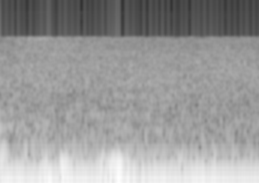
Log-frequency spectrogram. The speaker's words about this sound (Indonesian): Oke, okay. uh, eh, ya meskipun hujan deras tidak apa-apa ya kita tetap ngaji aja. Semoga suara saya masih terdengar meskipun kalah sama suaranya hujan yang di belakang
